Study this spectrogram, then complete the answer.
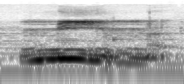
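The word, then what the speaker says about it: ميم: alright so the 24th letter of Arabic is renounced as meme meme meme meme so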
